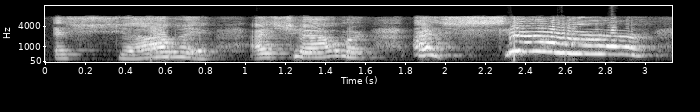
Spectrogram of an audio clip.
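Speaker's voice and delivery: high cries climbing to a squeal; children screaming. A narrator's reading. Four children jump into the shower, screaming. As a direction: build to a long, high scream. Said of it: "screamed Missus Ralph's four children".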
